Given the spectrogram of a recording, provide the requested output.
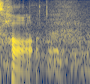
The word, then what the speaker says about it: Hart: Pronounce the H. Say again? What's your name? Hart. Hart.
